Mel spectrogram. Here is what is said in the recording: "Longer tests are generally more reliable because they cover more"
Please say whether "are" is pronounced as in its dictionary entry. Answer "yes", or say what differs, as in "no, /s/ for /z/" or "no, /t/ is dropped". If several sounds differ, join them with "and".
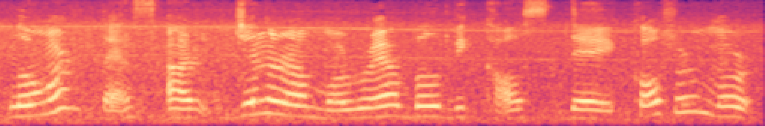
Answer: yes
